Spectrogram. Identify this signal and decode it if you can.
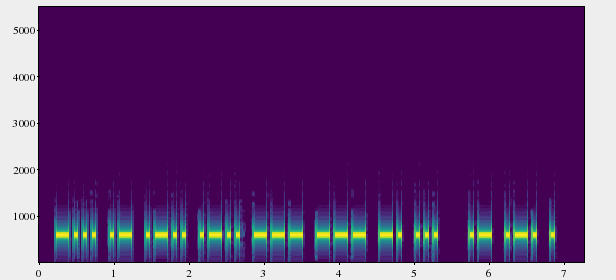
Morse code, heard as a keyed tone, about 20 wpm, 600 Hz. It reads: BALLOONS ARE
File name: cw-books / winnie-the-pooh / winnie-20wpm-page-0058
